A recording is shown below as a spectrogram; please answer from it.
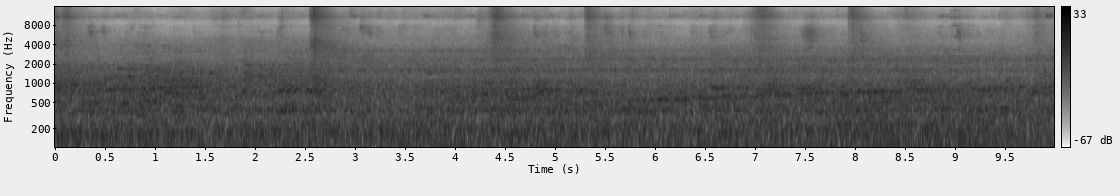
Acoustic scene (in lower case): subway station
